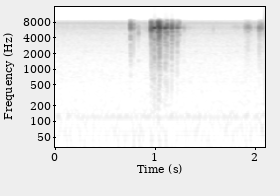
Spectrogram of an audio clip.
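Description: A boxer in a fly-snapping fit jerking its head at imaginary flies: a short burst of rapid metallic jingling from the metal tag on its collar about a second in, and another brief jingle near the end. The head-jerking snaps are the sign of fly snapping syndrome.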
